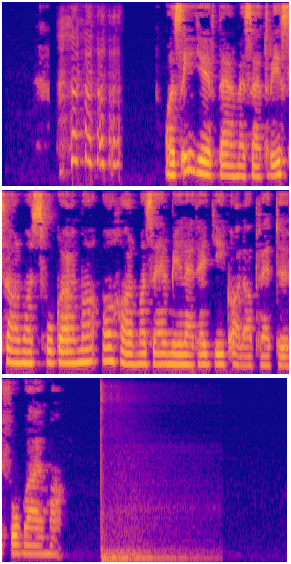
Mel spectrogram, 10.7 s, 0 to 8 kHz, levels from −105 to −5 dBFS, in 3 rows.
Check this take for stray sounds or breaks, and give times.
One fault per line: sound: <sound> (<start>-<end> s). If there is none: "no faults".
sound: laugh (0.7-1.5 s)
sound: thud (8.4-9.9 s)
